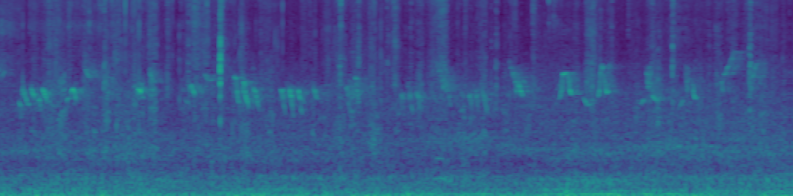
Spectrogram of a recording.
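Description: Small birds chirping in the background, a quick run of short repeated chirps, over a steady low rumble with scattered faint clicks.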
